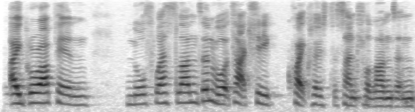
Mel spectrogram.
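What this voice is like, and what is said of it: Non-American, London English accent. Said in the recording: “your accent indicates that you're from somewhere else”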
